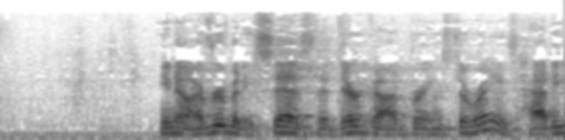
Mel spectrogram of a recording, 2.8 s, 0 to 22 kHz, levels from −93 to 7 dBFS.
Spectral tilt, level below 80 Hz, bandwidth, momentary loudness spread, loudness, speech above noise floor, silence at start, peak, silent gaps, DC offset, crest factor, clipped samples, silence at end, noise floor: -5.5 dB/octave; -48 dBFS; 15.5 kHz; 6 LU; -20 LUFS; 26 dB; 0.8 s; -4 dBFS; none; under 0.1%; 16 dB; under 0.1%; 0 s; -46 dBFS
